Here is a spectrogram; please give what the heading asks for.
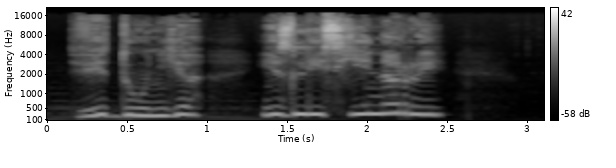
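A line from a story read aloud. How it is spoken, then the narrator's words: Girl exclaiming. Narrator (Russian): воскликнула девушка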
